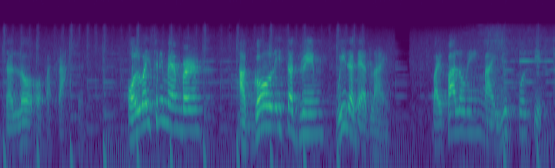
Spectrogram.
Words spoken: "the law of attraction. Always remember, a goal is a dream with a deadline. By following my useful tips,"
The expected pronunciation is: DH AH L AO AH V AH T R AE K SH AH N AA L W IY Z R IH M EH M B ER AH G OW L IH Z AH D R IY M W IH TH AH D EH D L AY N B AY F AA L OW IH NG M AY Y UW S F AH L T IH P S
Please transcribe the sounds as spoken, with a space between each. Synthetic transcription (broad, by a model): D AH L AO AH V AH T R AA K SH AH N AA L W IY S R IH M EH M B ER AH G OW L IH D AH D R IY M W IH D AH D EH D L AY N B AY F AA L OW IH NG M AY Y UW S F AH L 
